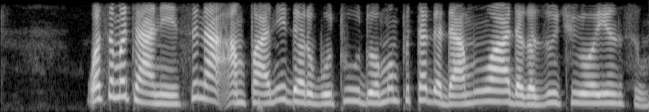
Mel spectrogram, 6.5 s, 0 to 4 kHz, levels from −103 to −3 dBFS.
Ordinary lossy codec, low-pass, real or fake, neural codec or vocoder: none; 3.6 kHz; real; none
